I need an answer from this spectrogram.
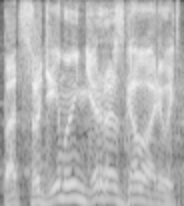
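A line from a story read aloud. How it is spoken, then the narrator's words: Judge's roar. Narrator (Russian): проревел судья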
